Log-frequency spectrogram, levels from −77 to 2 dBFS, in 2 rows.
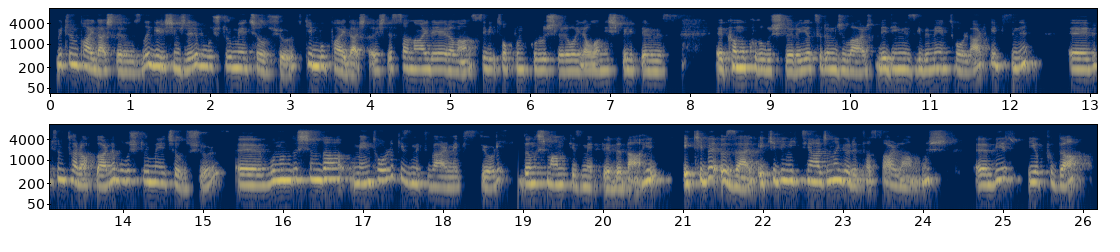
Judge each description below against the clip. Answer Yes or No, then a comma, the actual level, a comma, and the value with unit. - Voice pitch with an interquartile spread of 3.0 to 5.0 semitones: No, wide, 5.5 semitones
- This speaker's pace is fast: No, average, 115 wpm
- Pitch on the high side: Yes, high, 200 Hz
